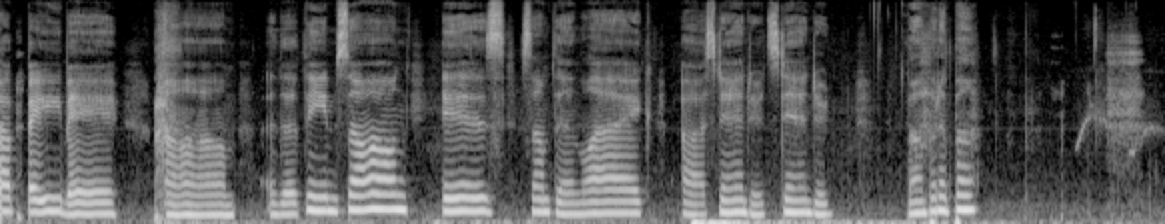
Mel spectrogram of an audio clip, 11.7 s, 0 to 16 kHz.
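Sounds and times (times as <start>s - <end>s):
speech: 0.0s - 8.4s, 9.0s - 9.8s
thin wavering whistle tone: 10.7s - 11.6s
breathy hissing of several people attempting to whistle: 11.0s - 11.5s.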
